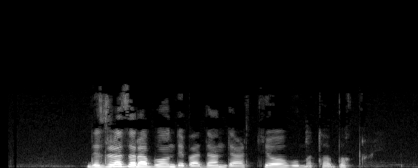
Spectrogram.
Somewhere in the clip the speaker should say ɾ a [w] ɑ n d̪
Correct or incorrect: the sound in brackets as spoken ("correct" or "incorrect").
incorrect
